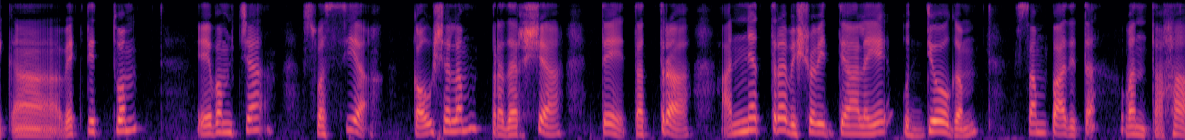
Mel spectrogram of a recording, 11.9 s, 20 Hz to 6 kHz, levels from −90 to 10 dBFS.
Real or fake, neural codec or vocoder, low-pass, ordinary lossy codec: real; none; 5.4 kHz; none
